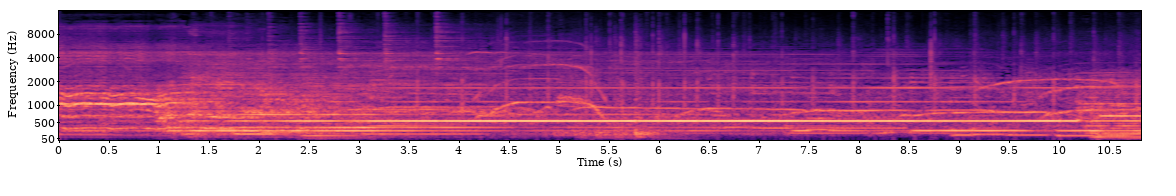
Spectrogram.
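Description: Live rock band on electric guitar and bass guitar, loud, holding a long sustained note through most of the stretch, with shouts and whoops over it.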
